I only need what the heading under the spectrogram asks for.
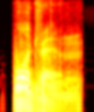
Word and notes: wardroom: British English

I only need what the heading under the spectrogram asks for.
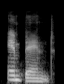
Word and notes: impend: Indian

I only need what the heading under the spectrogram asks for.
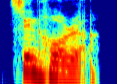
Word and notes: senhora: Indian

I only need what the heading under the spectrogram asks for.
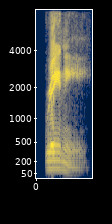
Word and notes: rainy: American English

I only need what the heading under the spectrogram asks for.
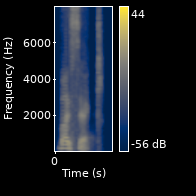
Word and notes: bisect: Indian

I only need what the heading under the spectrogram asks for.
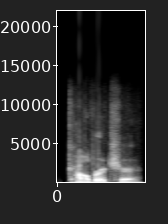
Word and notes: couverture: American English

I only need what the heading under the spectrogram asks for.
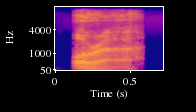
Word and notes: aura: British English

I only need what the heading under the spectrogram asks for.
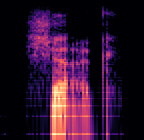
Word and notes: shirk: British English

